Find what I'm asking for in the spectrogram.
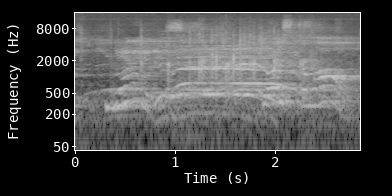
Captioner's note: cheering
